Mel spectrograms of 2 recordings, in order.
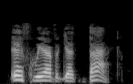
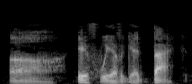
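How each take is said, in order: First: Higher-pitched, doubtful reminder. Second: Low, soft agreement; resigned agreement. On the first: Acted. Woman doubting to her partner they will return, doubtful. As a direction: raise the voice on a big "if". Doubtful line, echoed lower by Dan. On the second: A narrator's reading. Dan agreeing they may never get back, resigned. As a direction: echo it lower, conceding the point. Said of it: "agreed Dan".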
